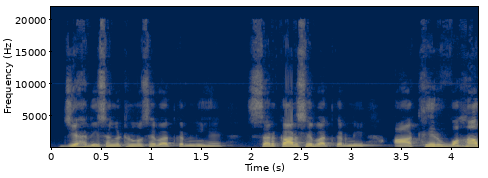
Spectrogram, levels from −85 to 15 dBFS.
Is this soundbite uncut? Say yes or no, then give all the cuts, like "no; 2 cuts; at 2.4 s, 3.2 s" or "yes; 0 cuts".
yes; 0 cuts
